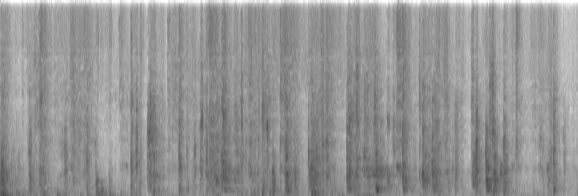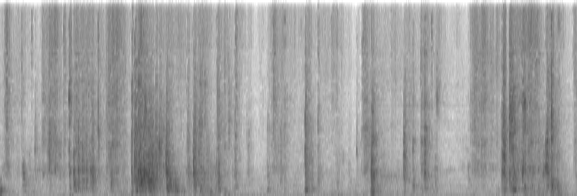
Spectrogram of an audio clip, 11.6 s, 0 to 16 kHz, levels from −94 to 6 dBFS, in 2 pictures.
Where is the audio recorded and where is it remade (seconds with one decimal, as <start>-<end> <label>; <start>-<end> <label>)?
0.0-6.8 remade; 6.8-9.2 recorded; 9.2-11.6 remade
